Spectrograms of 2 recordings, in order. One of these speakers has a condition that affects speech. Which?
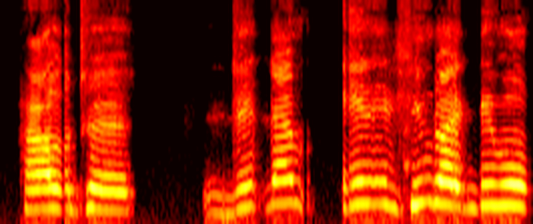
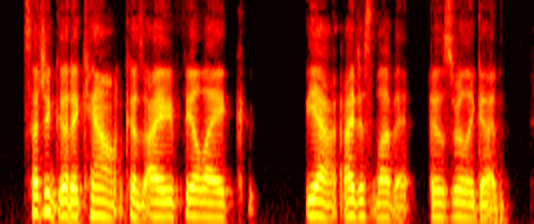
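The first: cerebral palsy; childhood speech delay.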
